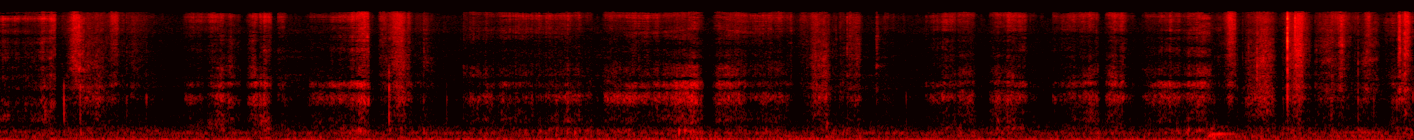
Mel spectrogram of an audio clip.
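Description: A wooden pencil tip draws lines near a flower doodle on a flat brown padded paper envelope held down by one hand. Quiet, dry scratching strokes come in short bursts with bright papery hiss over a steady low rumble.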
